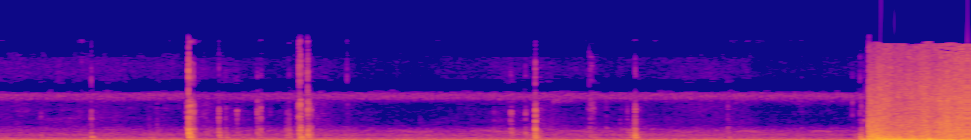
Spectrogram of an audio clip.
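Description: Metal latches on a case click open.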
